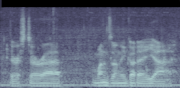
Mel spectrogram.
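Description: Over noticeable background noise, a man speaks at a very deep, low pitch. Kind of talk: casual tour commentary. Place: home room. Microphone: phone near.

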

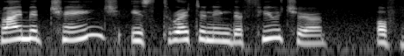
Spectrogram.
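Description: A woman speaks at a fairly slow pace with ordinary pitch variation. The sound is dry, with no echo. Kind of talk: formal welcome address. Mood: calm, warm, formal. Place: garden. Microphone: lapel.

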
